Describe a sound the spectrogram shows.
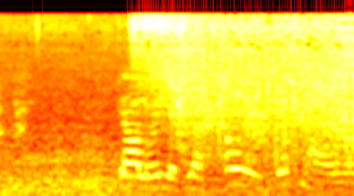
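Meat drops into a hot wok with a loud burst of sizzling.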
